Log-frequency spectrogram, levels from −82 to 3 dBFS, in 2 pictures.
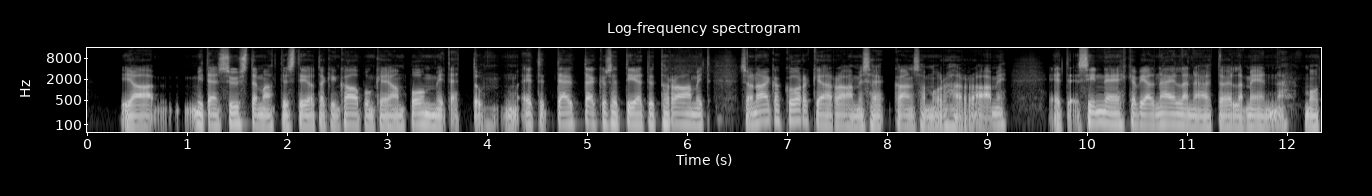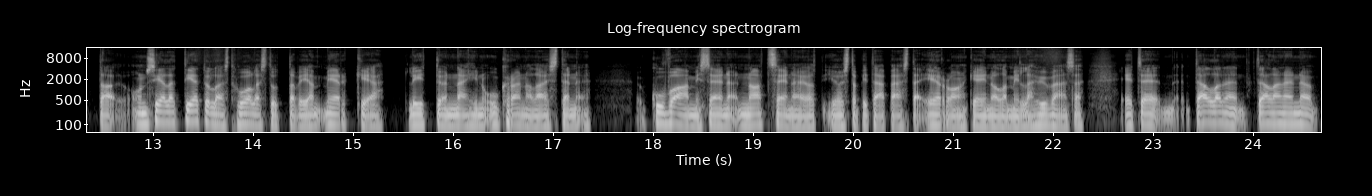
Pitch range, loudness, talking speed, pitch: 90-105 Hz, -22 LUFS, 120 wpm, 95 Hz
